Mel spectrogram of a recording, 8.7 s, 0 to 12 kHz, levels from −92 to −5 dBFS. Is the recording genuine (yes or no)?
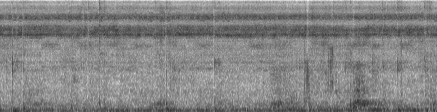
no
